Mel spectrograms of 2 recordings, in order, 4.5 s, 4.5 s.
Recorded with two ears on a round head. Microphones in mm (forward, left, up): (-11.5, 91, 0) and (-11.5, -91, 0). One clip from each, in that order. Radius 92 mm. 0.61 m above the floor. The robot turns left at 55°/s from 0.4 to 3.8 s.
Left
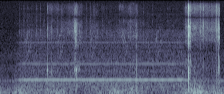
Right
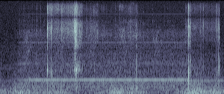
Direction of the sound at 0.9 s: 85° right.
